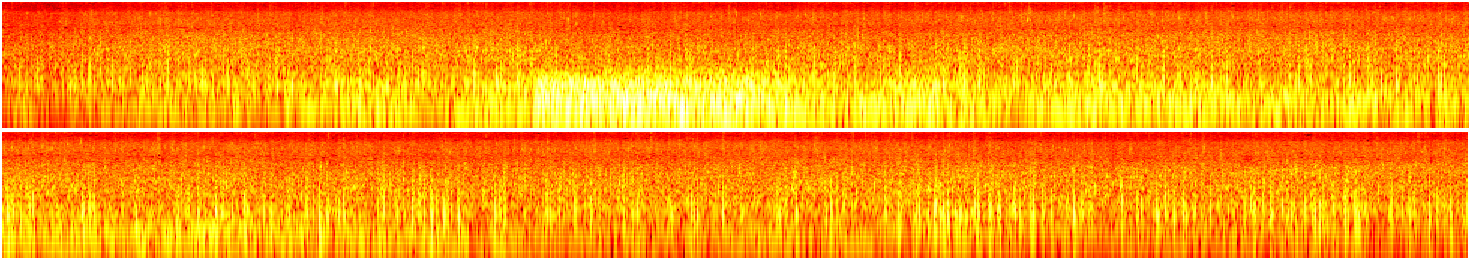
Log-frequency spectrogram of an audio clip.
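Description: Steady heavy rain falling on the ground, with rainwater runoff streaming over muddy soil. A low rumble swells about four seconds in and fades a second or so later.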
